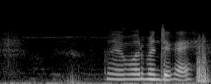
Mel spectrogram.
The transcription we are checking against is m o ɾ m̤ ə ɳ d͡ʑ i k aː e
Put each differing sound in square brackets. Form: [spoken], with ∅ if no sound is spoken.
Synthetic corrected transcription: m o ɾ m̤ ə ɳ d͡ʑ [e] k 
